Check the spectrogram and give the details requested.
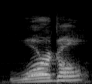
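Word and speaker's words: Wörgl: More importantly, it's about 4 miles south of the town of Wurgl. Wargle. Wurgl. It is Wargle.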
